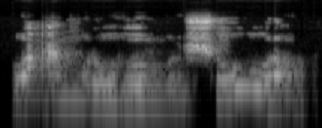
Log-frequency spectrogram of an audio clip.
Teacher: mim sukun bertemu shin, idhar safawi. Jelas dibaca, jelas ya.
